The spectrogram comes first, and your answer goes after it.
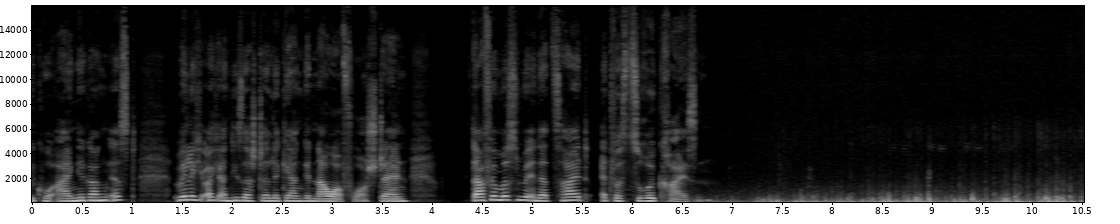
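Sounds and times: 
speech: 0:00.0 - 0:07.0
wind noise: 0:06.5 - 0:10.5
horses galloping on a racetrack at the Derby in Epsom: 0:06.8 - 0:10.5.

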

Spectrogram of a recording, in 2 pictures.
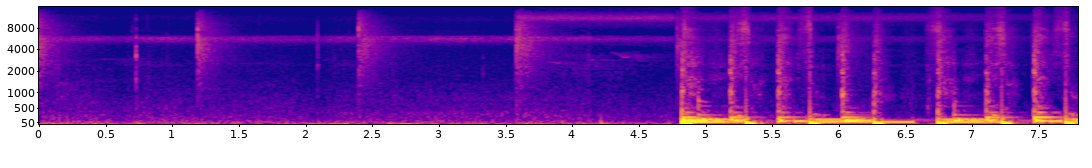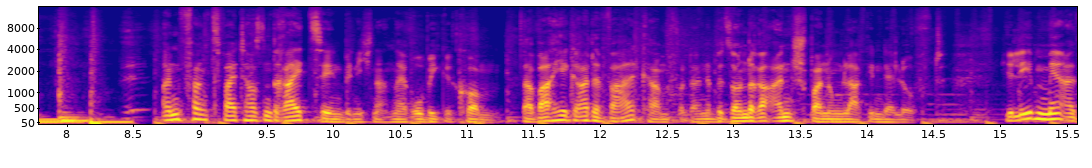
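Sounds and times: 
electric fence snapping from leaf contact: 0:00.0 - 0:04.1
steady high insect-like whine: 0:03.8 - 0:07.9
speech: 0:08.7 - 0:15.5.

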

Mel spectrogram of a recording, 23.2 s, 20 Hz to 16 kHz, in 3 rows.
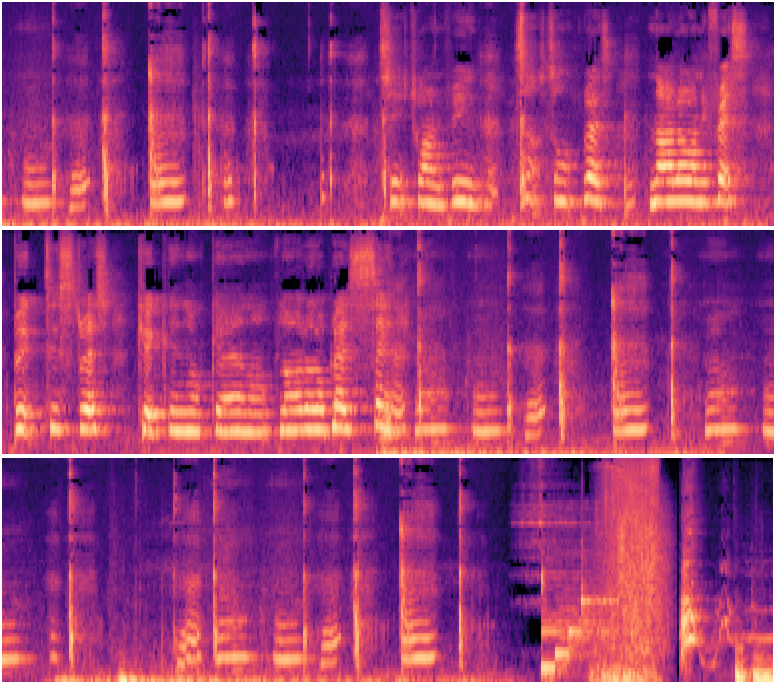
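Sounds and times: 
speech: 0:00.2 - 0:02.6, 0:03.9 - 0:14.2, 0:14.8 - 0:16.2, 0:17.2 - 0:19.9
burst of harsh noise: 0:21.2 - 0:22.2
dog barking: 0:22.2 - 0:22.8.

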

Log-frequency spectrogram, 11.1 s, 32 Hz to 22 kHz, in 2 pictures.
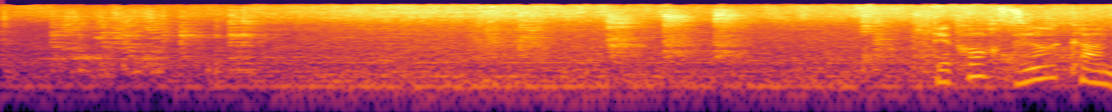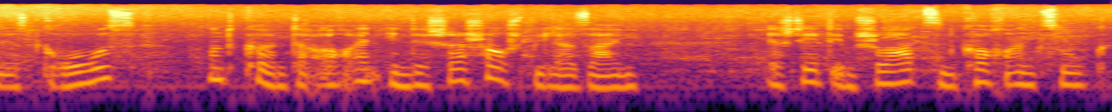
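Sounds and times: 
continuous loud frying hiss in a small restaurant kitchen: 0:00.0 - 0:11.1
speech: 0:04.7 - 0:11.1
steady stirring of kingfish, okra and jackfruit curries: 0:07.6 - 0:11.1.

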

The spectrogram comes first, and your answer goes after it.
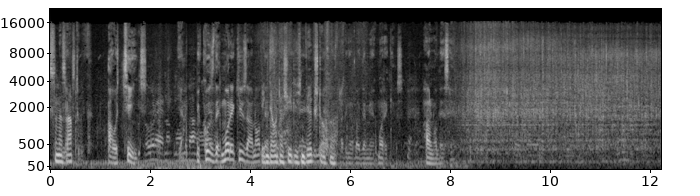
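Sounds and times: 
speech: 0:00.1 - 0:08.6
water being pumped into a large blue plastic rain barrel on a tomato farm: 0:08.1 - 0:12.2.

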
